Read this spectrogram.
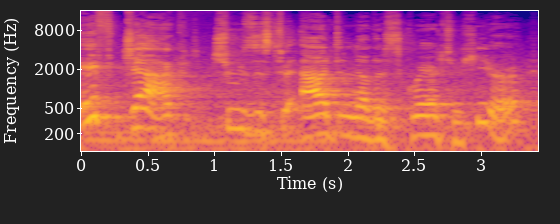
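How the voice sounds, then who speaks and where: A host patiently walks players at a table through board game rules, instructing them and checking that they follow. The voice is medium-pitched, expressive, and slow, recorded in a noisy room with background ambience.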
